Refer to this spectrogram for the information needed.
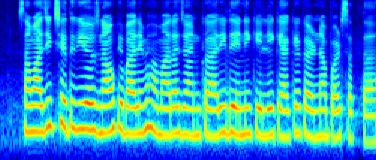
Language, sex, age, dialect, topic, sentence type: Magahi, female, 51-55, Southern, banking, question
